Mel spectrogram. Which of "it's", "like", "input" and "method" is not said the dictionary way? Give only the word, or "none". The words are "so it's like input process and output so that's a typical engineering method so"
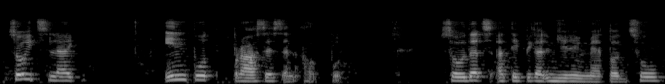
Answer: method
